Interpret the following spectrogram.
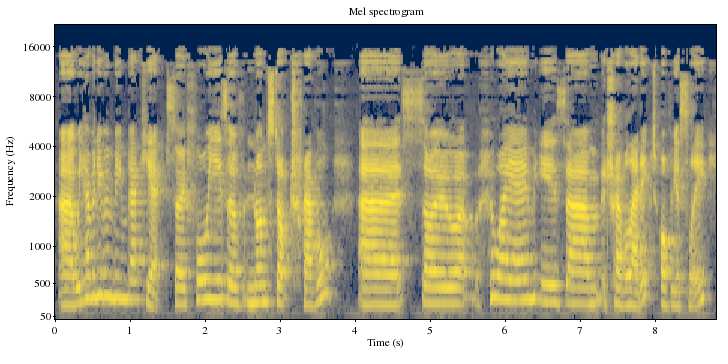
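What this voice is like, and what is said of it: Australian accent. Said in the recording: “as you can tell by the accent, I am an Australian.”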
